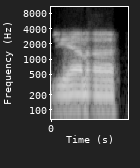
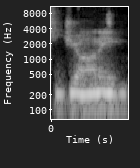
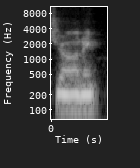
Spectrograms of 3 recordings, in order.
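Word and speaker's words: Gianni: It's I just want to correct everyone. It's Johnny, G-I-A-N-N-I. It's okay. Pronounced Johnny.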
